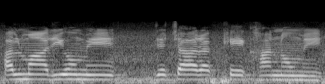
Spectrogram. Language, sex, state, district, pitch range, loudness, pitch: Hindi, female, Haryana, Jhajjar, 215-230 Hz, -14 LUFS, 225 Hz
